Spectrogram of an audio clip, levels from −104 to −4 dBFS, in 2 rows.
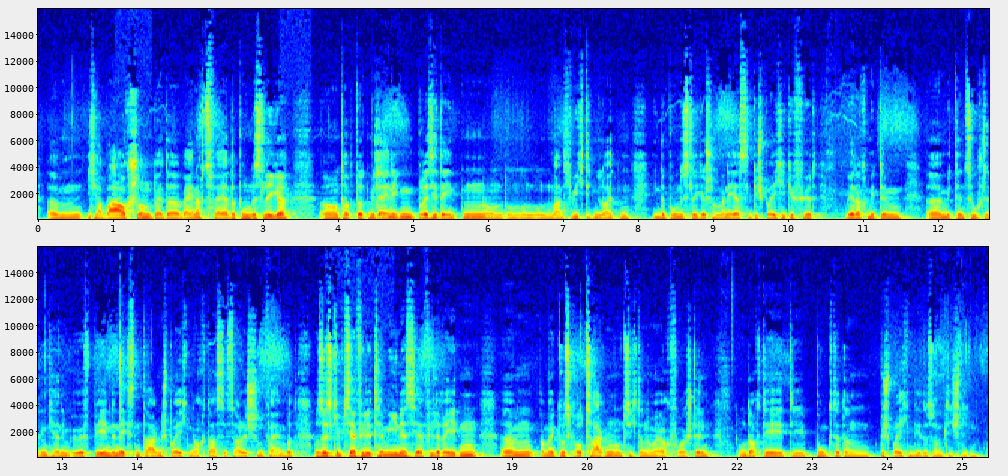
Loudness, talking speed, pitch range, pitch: -28 LUFS, 195 wpm, 100-110 Hz, 105 Hz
